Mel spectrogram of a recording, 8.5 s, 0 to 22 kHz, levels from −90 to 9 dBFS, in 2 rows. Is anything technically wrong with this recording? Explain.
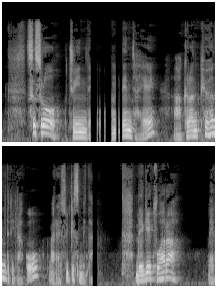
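Yes, there's digital broadcast dropout, twice. From 1.76 to 2.42 s the speech breaks into several short holes totalling 432 ms, the longest 120 ms. At 6.05 s there's a single 96 ms gap. The receiver lost good frames and muted with quick 20 ms fades, so that audio is simply gone.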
